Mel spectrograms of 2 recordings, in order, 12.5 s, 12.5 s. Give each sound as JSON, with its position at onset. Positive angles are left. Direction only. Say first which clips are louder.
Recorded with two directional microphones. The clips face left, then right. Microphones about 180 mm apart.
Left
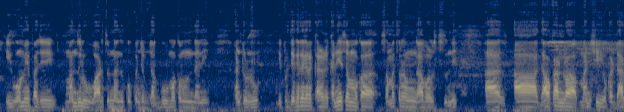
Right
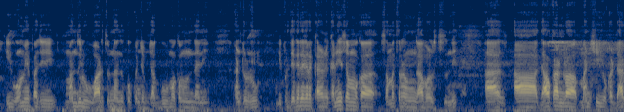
{"t": 0.1, "sound": "speech", "louder": "left 3 dB", "side_deg": 10}
{"t": 8.6, "sound": "speech", "louder": "left 3 dB", "side_deg": 45}
{"t": 9.7, "sound": "speech", "louder": "left 1 dB", "side_deg": 5}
